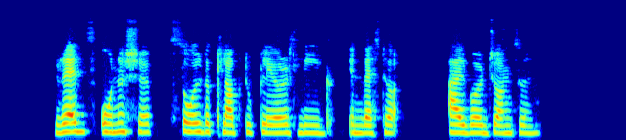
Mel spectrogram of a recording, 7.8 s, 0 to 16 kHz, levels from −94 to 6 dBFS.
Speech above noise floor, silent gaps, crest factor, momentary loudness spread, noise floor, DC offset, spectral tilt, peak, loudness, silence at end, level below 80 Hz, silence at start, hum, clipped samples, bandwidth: over 66 dB; none; 22 dB; 15 LU; under -90 dBFS; under 0.1%; -7 dB/octave; -4 dBFS; -25 LUFS; 1.1 s; -84 dBFS; 0.7 s; none; under 0.1%; 7.6 kHz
